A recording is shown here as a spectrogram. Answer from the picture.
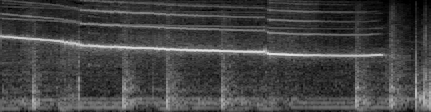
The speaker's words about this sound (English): There are the fireworks now.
